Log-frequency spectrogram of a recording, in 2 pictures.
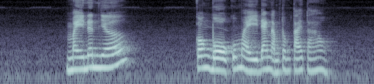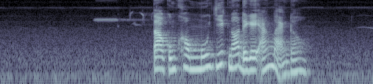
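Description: A young woman speaks sharply and firmly nearby.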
